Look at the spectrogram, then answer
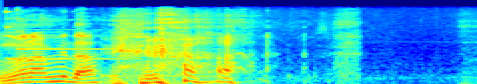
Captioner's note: haha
